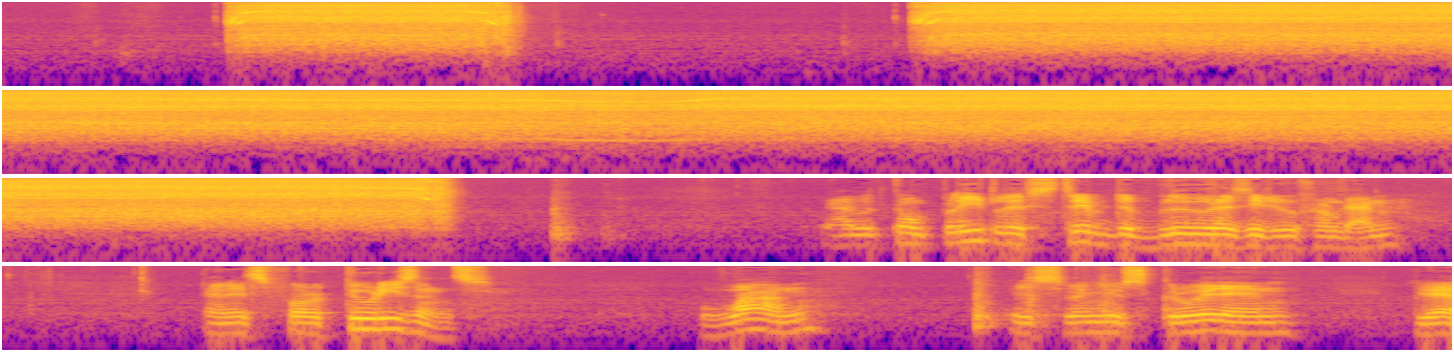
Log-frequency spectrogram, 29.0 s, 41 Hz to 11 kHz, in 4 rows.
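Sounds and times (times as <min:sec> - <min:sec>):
drill spinning wire brush on metal: 0:01.1 - 0:02.7, 0:04.6 - 0:16.8.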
